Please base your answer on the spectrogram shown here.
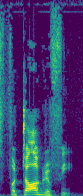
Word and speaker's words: photography: i pronounce this as photography how do i pronounce photography and how many syllables do i have here four toe grab fee four syllables but in this case i stress on the second syllable that is what word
